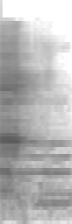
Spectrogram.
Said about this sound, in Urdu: بہت کلوز جو ہے دونوں نے, بزر بجائیے.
